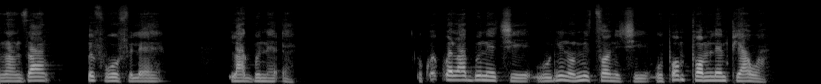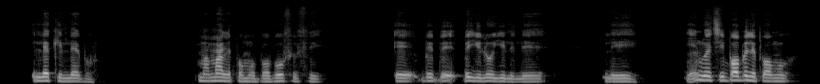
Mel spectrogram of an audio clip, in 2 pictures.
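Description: Throughout, generation loss leaves the speech hollow and swirly with blurred attacks, likely from about five AAC passes; spectrogram shows scattered holes, nothing above 18.7 kHz.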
